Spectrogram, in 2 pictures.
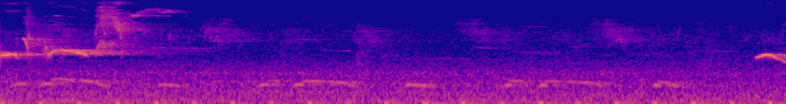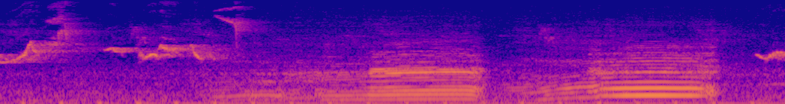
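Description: Cattle mooing twice near the end: a long low moo, then a higher-pitched, louder one. Birds chirp briefly at the start and again about midway.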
